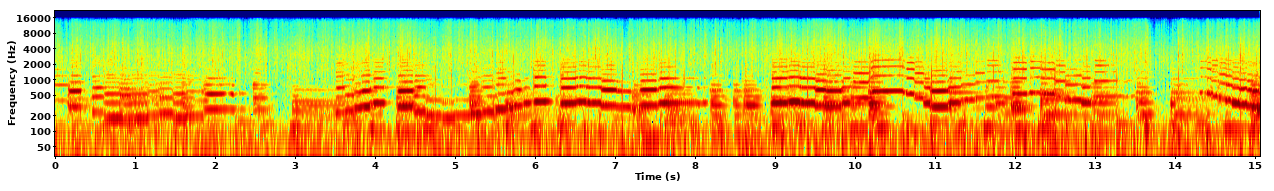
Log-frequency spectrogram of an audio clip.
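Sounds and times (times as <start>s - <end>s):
small-group jazz horns in harmony: 0.0s - 2.4s, 3.5s - 13.6s, 14.3s - 15.0s.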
